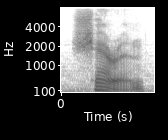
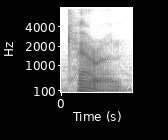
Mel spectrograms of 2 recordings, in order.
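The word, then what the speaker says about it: Charon: fairyman of the deceased explaining the pronunciation as Sharon rather than Karen.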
